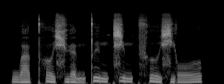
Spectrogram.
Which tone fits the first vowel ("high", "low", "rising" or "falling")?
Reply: rising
